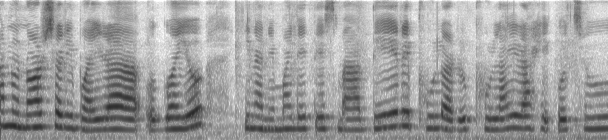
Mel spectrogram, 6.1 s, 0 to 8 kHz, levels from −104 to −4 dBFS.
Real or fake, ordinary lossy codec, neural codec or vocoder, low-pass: real; none; none; none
